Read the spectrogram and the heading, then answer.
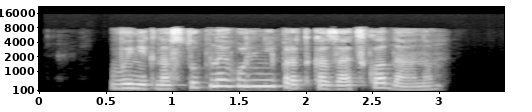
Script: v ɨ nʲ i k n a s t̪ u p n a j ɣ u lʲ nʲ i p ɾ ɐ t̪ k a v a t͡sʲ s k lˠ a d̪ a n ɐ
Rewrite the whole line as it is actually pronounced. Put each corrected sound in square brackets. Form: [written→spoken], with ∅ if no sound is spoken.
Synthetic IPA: v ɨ nʲ i k n a s t̪ u p n [a→ɐ] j ɣ u lʲ nʲ i p ɾ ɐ t̪ k a [v→z] a t͡sʲ s k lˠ a d̪ a n ɐ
